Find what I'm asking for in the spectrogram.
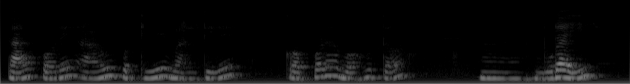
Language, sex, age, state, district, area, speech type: Odia, female, 60+, Odisha, Ganjam, urban, spontaneous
